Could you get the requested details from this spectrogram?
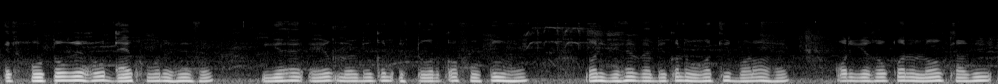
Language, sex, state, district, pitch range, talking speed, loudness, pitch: Hindi, male, Uttar Pradesh, Jyotiba Phule Nagar, 155-175 Hz, 120 wpm, -16 LUFS, 160 Hz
